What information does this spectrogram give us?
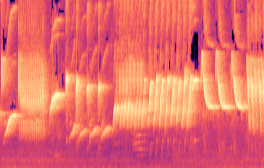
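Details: Breeding-condition canary song meant to set other canaries singing: varied phrases of whistled notes, quick chattering segments and high trills, with each phrase changing pattern every second or so.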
